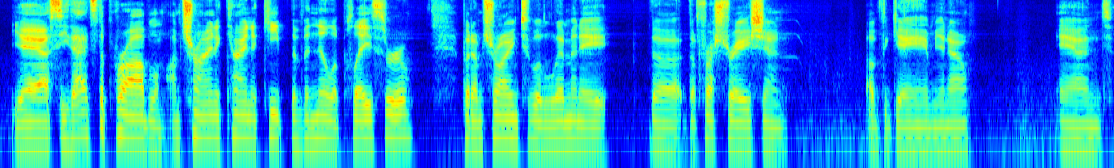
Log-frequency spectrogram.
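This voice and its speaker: Laid-back low-voiced young gaming streamer. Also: male voice. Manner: laid-back, rambling, peppered with dude and man. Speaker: game streamer. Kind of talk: casual gaming chat and storytelling.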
